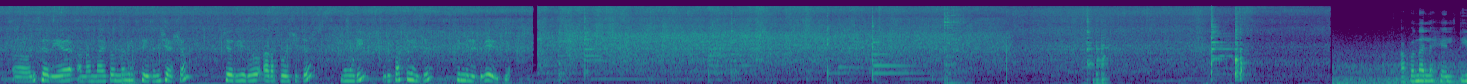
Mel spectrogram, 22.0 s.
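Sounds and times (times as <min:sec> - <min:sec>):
leaves sizzling in hot oil: 0:00.0 - 0:20.0
spatula scraping a wok: 0:08.0 - 0:14.6
metal lid clinking on pan: 0:12.4 - 0:14.6, 0:16.3 - 0:16.7, 0:18.2 - 0:18.7.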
